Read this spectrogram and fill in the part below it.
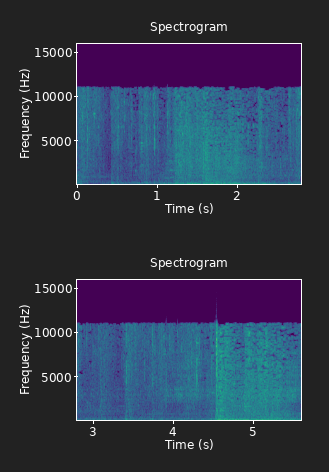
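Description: Heavy footsteps thud on a stone floor.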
